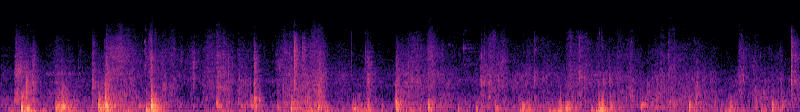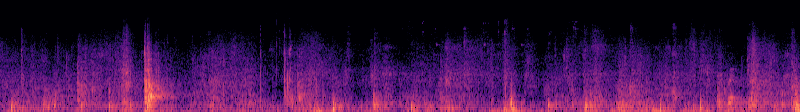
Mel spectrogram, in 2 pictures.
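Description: Footsteps at a walking pace on a hard floor, with knocks and rattles from carried gear and indistinct voices; one louder knock about halfway through.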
